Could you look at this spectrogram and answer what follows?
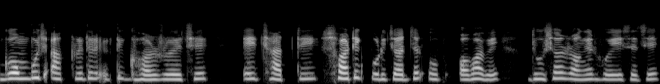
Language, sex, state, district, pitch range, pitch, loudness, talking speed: Bengali, female, West Bengal, North 24 Parganas, 230-265 Hz, 245 Hz, -21 LUFS, 135 wpm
